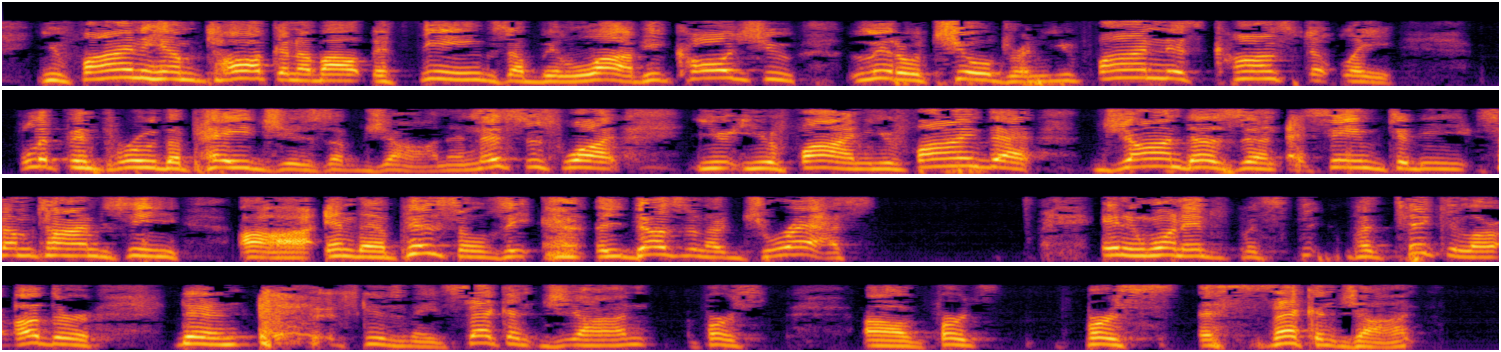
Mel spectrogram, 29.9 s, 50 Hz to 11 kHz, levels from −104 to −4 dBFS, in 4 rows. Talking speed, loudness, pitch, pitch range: 130 wpm, -18 LUFS, 205 Hz, 175-235 Hz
